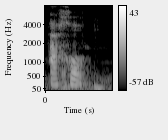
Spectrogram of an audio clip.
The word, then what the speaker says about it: arroz: For example, the word arroz would be pronounced as ajo.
